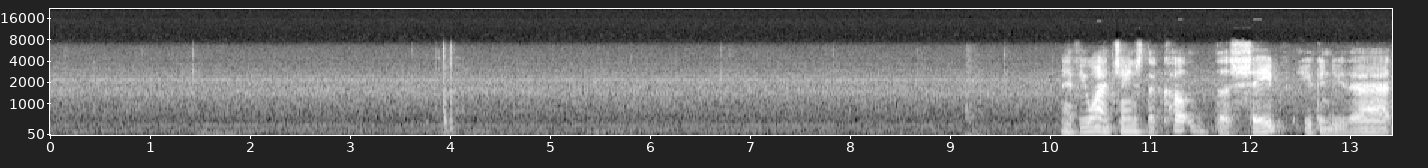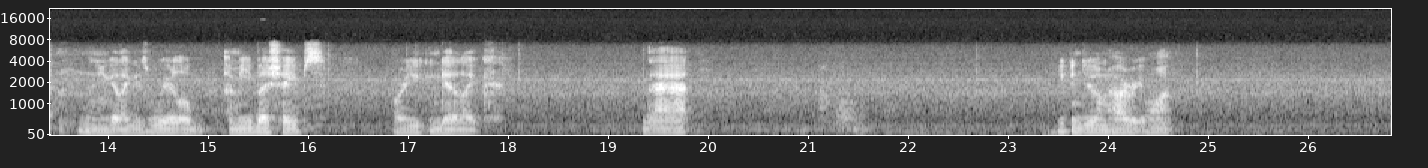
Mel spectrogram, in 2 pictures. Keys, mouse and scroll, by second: 6.6 click, 10.4 click, 11.8-13.3 scroll down 2, 13.3 click, 17.0 click, 17.7 click, 17.9 click, 19.3 click.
